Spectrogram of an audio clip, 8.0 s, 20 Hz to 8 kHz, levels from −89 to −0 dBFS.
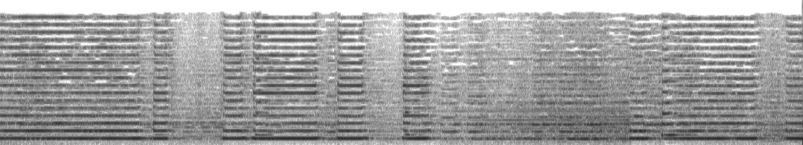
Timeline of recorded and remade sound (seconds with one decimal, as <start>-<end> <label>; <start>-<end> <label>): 0.0-3.9 recorded; 3.9-6.6 remade; 6.6-8.0 recorded

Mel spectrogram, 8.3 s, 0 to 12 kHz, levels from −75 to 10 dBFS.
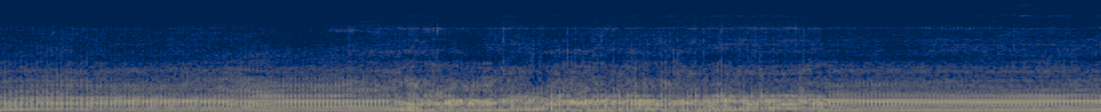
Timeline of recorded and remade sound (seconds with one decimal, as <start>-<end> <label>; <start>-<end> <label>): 0.0-3.0 recorded; 3.0-6.2 remade; 6.2-8.3 recorded

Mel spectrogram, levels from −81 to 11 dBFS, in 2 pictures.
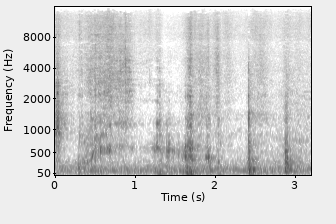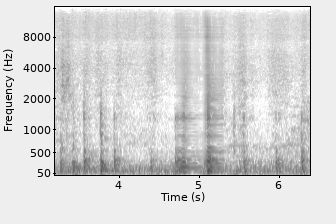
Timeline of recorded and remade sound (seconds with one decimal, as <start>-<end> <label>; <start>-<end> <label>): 0.0-4.7 recorded; 4.7-5.3 remade; 5.3-6.4 recorded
